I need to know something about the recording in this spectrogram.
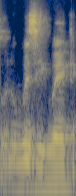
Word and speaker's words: WYSIWYG: The WYSIWYG, right? That acronym is pronounced WYSIWYG.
